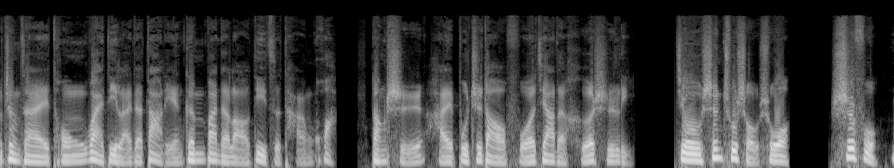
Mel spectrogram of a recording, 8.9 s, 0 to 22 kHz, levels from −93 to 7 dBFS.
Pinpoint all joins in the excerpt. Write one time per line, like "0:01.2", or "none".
0:03.6

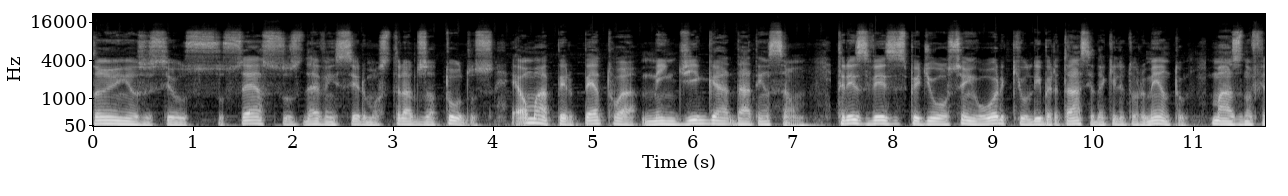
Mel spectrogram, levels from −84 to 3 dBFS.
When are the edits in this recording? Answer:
0:07.4

